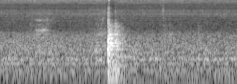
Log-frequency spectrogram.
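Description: A single sharp knock about a second in, from the fuel level sender assembly being handled and set against the workbench.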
